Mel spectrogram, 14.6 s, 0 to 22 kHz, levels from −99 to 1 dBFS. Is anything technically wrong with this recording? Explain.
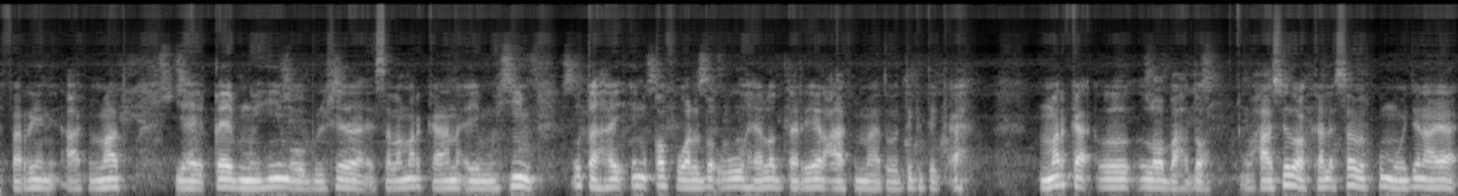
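Yes. Throughout the clip the speech carries plainly audible Opus compression damage, likely from encoding in the music (CELT) mode at a low rate, with a texture that fits roughly 24 kbps. The bandwidth stays full, reaching up to about 20.1 kHz. With too few bits, the encoder keeps each band's energy but fills its detail by folding lower bands or adding noise, so the voice sounds grainy, rough and noisy rather than swirly or hollow.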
